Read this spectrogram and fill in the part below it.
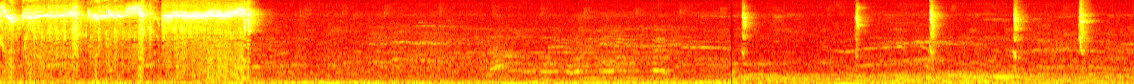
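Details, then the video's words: Weaver, in a recording meant for teaching birds to sing, opening with loud sizzling buzzy song bursts, then a quiet pause, followed by five spaced high chip notes. "CANTO DE AVE TEJEDOR O CHICHIGUAGO"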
